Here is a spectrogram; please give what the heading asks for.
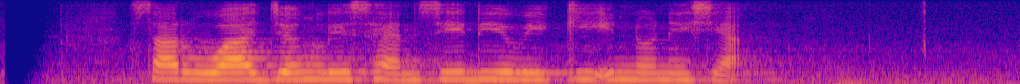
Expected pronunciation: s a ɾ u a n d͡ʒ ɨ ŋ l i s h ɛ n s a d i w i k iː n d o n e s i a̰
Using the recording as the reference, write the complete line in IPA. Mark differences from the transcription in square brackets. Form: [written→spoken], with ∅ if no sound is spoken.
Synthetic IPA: s a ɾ u a [n→∅] d͡ʒ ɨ ŋ l i s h ɛ n s [a→i] d i w i k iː n d o n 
